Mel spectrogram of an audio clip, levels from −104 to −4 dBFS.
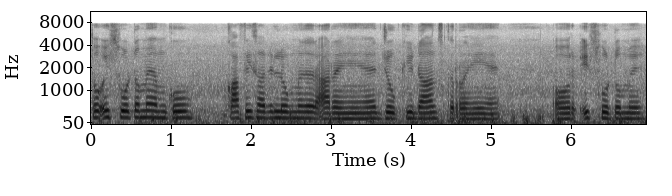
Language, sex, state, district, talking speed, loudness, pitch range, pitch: Hindi, male, Uttarakhand, Tehri Garhwal, 200 wpm, -14 LUFS, 165-185 Hz, 175 Hz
